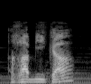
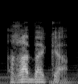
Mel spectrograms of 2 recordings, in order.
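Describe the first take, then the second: First: The second syllable has the vowel i. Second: The second syllable has the vowel a. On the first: The speaker calls it wrong. "et non rabika, comme falsifié grâce aux voyelles" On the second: The speaker calls it right. "se prononce rabaka"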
